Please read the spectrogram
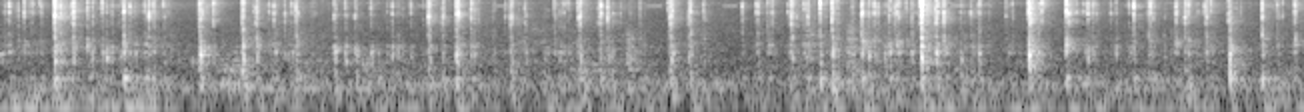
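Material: Plastic.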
